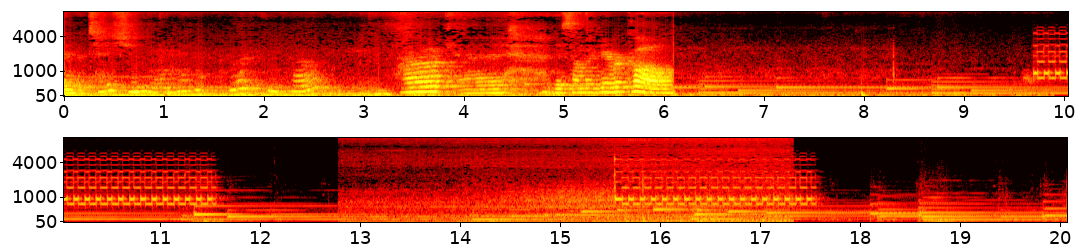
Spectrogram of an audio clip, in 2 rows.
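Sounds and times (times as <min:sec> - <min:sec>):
slow background music: 0:00.0 - 0:04.4, 0:05.5 - 0:20.0
telephone ringing trill: 0:09.7 - 0:11.6, 0:15.5 - 0:17.6.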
